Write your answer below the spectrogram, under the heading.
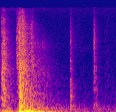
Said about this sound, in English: Oh, she's slamming doors twice.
